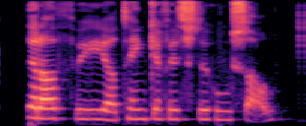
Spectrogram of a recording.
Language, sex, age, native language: Icelandic, male, 13, Icelandic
